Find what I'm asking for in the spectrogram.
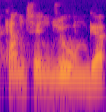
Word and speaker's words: Kanchenjunga: Allora, in realtà la pronuncia corretta io mi immagino sia Kanchenjunga, però è una traslitterazione, in realtà è il nome di una delle vette dell'Himalaya.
